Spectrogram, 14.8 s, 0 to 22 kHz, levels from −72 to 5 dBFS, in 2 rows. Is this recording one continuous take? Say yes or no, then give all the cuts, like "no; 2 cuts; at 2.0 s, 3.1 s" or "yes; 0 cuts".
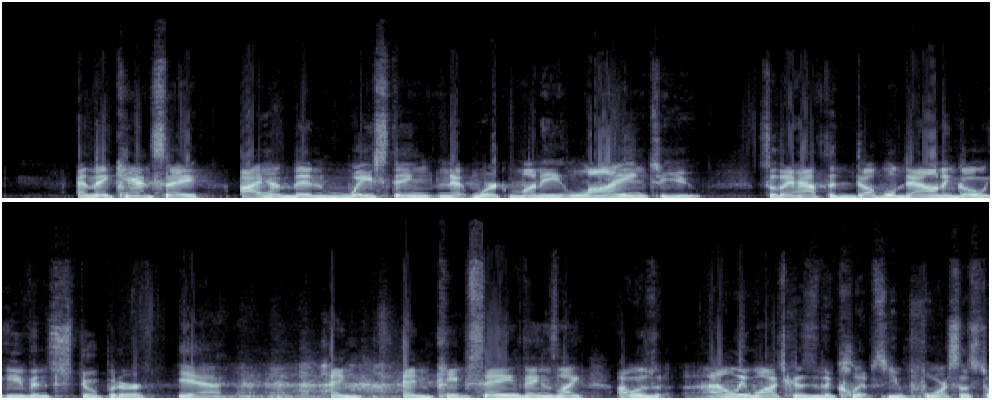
yes; 0 cuts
